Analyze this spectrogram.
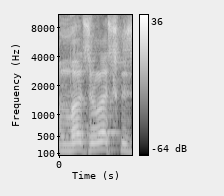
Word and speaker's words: Modzeleski: Modzeleskis in Suffield, our Right. cousins. Okay. They pronounce their name just a little bit different.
